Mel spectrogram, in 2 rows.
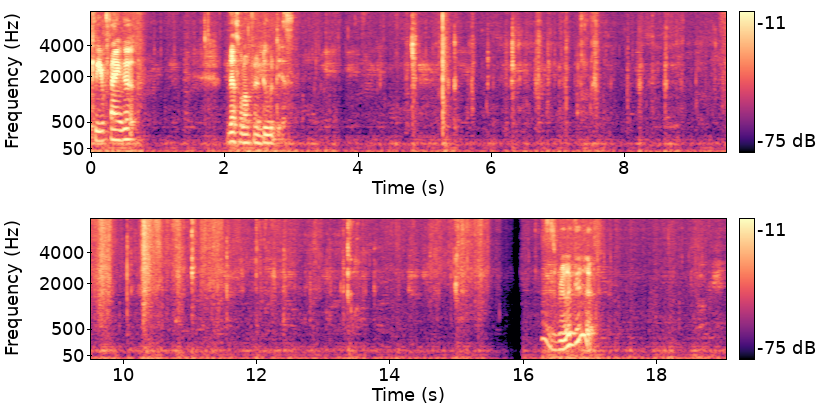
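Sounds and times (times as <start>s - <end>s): person chewing food: 3.2s - 10.2s, 11.0s - 15.5s.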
